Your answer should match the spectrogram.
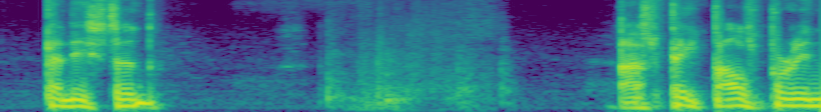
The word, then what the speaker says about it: Penistone: That's right, D-Dub, Penis Town. Although it's pronounced Penistone.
